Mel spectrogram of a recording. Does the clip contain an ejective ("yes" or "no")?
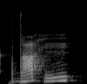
no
